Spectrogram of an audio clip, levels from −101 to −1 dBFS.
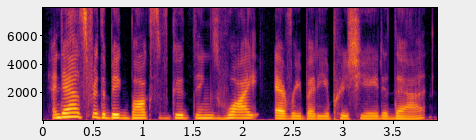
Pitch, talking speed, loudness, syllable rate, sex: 190 Hz, 200 wpm, -18 LUFS, 5.7 syllables/s, female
